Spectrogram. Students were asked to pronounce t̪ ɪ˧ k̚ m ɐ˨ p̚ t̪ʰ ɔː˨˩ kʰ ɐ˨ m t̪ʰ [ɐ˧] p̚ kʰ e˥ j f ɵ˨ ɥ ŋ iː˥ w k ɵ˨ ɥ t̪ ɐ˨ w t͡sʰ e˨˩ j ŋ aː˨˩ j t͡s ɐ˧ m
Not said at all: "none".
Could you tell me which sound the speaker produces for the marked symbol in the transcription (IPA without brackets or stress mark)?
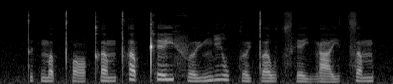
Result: ɐ˥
